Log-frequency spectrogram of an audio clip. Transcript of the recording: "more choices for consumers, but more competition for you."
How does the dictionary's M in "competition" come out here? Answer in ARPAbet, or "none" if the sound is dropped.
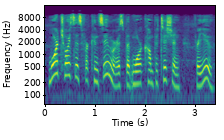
M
